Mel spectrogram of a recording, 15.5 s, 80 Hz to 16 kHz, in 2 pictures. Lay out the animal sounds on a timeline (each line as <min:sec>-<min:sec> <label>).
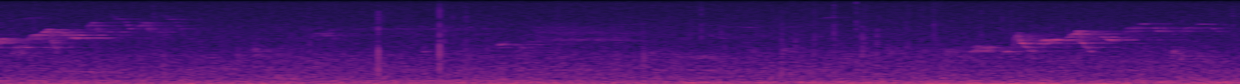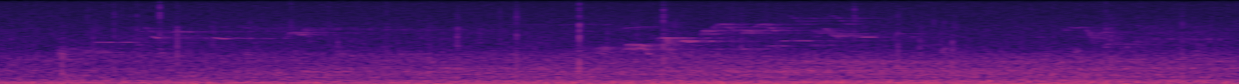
0:00.0-0:01.3 Swainson's Thrush (Catharus ustulatus)
0:00.0-0:02.1 Blue-headed Vireo (Vireo solitarius)
0:02.1-0:03.1 Yellow-rumped Warbler (Setophaga coronata)
0:03.0-0:04.0 Red-winged Blackbird (Agelaius phoeniceus)
0:05.7-0:07.7 Swainson's Thrush (Catharus ustulatus)
0:08.3-0:09.5 Hermit Thrush (Catharus guttatus)
0:09.4-0:14.9 Blue-headed Vireo (Vireo solitarius)
0:11.1-0:12.0 Black-throated Green Warbler (Setophaga virens)
0:11.4-0:13.3 Swainson's Thrush (Catharus ustulatus)
0:14.4-0:15.5 Red-winged Blackbird (Agelaius phoeniceus)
